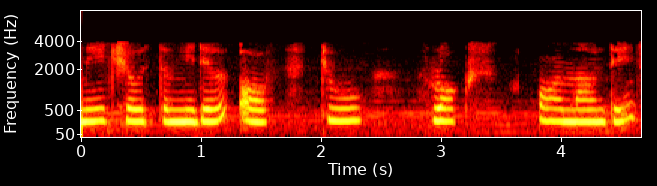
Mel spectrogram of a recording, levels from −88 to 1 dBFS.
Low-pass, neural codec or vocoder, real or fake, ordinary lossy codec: 7.2 kHz; none; real; AAC, 16 kbps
